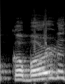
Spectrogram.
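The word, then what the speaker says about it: cupboard: क्या बोलते हैं कबर्ड इसमें भाई पी साइलेंट रहता है पी साइलेंट होता है हालाकि आर भी साइलेंट रहता है आपका तो इसको क्या बोलते हैं कबर्ड बोलते हैं क्या बोलते हैं कबड कबड यानी कि जो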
